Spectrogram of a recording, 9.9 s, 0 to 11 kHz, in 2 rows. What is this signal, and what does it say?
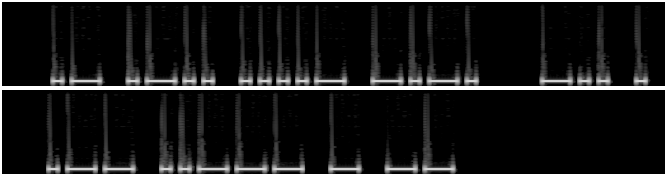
Morse code, heard as a keyed tone, about 17 wpm, 700 Hz. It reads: AL4C DE W2TM
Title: USA Callsign DE Callsign - 4 Characters - 17wpm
